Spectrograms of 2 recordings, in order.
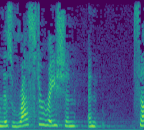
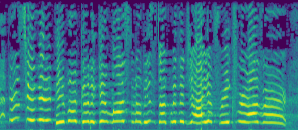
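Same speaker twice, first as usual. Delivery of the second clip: put-on very loud, high tearful young child sobbing; 10 semitones higher, 12 dB louder than usual. Retelling a first grader at Disney World gates, imitating a crying child. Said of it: "your first grader starts to cry again".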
